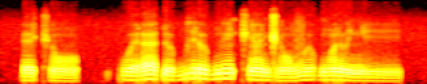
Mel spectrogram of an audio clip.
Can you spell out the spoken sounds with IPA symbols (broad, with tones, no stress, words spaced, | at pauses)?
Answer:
e˨t͡ʃɔ̃˨ | kʷe˨ ɾɛ˦˨ɗɨ˨ bi˦ɾɨ˧bĩ˦ t͡ʃɛ̃˧d͡ʒɔ̃˨ vɨ˧ɡʷɛ̃˧ ɾɨ˨ɲiː˨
